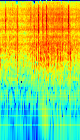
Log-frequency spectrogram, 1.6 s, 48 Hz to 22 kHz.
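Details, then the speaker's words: Audi 1.8T AEB at idle: sharp, quick ticking knocks follow engine speed, with the owner suspecting the hydraulic lifters; the chain tensioner was checked and replaced, the oil pump recently replaced, and the source is still unknown. "Непонятно, стучит как-то двигатель. Похоже на гидрокомпенсаторы."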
